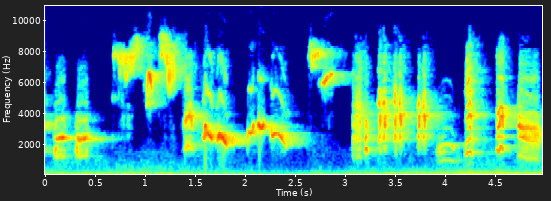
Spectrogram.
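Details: Chestnut-capped thrush singing continuously: a varied stream of whistled, slurred and squeaky notes jumping between mid and very high pitches, then rapid repeated chattering phrases, over a soft low hum.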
